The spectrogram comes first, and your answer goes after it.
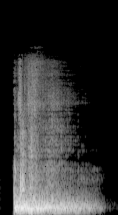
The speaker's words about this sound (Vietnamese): Vang tiếng nổ điếc tai, chứng đạo thụ lắc lư.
